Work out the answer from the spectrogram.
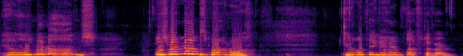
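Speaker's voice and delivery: high, loud panicked wail; imitating Elphaba freaking out. Imitating Elphaba over her mom's bottle, high panicked wail. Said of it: "Elphaba's, like, freaking out".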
